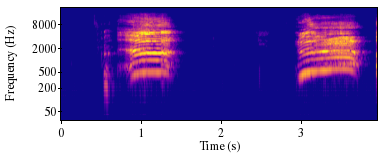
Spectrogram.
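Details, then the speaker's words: Adult with whooping cough at the start of week five of illness, treated with codeine liquid and a vaporiser: a brief cough catch followed by two long, high-pitched crowing in-breaths while struggling to get air in, the pertussis inspiratory whoop. "I just wanted to show you that cuz I'm doing that this morning which is better than the fullon hack but um that's kind of what you need trying to get air in"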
